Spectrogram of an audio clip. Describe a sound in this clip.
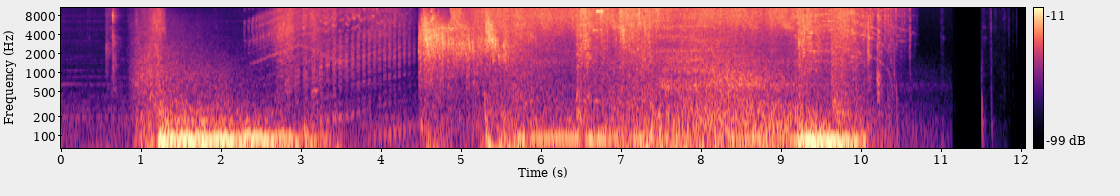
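Heavy blows thud and crash loudly in a fight.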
